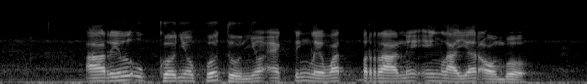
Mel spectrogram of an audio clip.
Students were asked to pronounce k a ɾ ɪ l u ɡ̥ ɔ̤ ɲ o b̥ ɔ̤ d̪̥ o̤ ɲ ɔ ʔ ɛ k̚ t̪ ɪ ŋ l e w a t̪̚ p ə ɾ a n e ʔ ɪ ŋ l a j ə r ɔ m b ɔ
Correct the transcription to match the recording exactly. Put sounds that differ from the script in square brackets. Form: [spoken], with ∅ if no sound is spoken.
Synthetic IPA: [ʔ] a ɾ ɪ l u ɡ̥ ɔ̤ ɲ o b̥ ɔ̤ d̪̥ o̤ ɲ ɔ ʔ ɛ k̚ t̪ ɪ ŋ l e w a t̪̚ p ə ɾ a n e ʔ ɪ ŋ l a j [a] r ɔ m b ɔ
